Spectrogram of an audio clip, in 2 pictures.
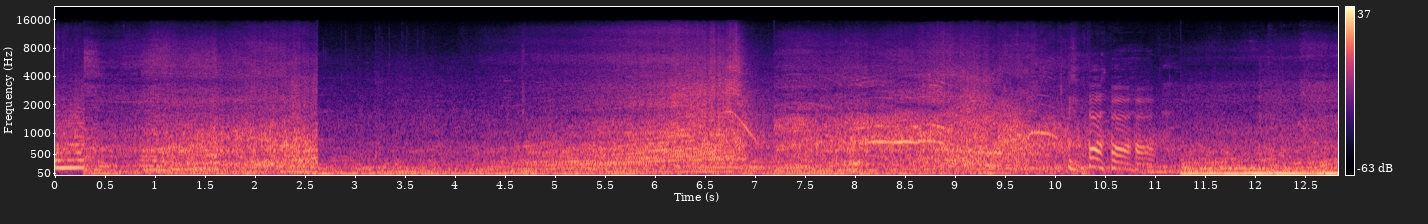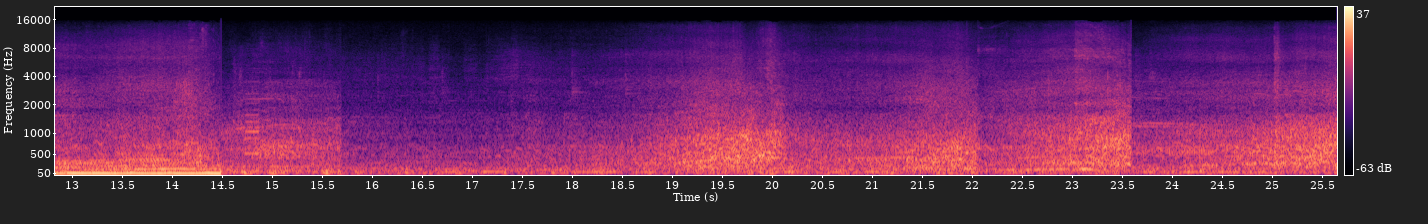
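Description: A car engine rumbles as a car drives slowly past.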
